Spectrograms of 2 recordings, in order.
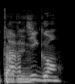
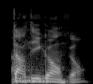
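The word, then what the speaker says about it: Tardinghen: côté du marais de Tardingen, je crois. Il paraît qu'on dit Tardigan. Tardigan.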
